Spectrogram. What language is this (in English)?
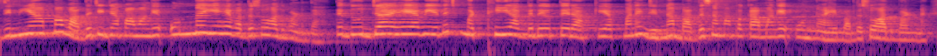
Punjabi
